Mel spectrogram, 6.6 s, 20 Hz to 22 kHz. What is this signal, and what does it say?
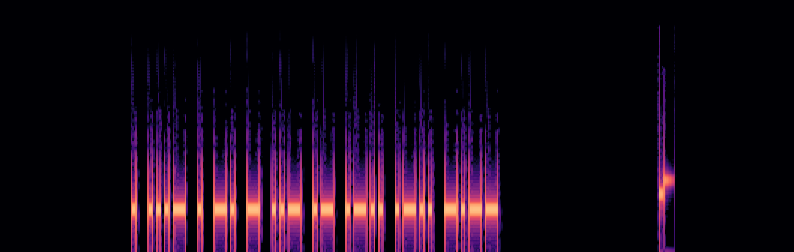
Morse code, heard as a keyed tone, about 34 wpm, 700 Hz. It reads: EVENTUALLY
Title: LY Suffix - Top 100 Words with Base Words 35wpm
